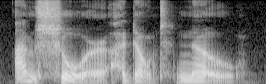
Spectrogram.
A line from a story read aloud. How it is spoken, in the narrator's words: the lion growled out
